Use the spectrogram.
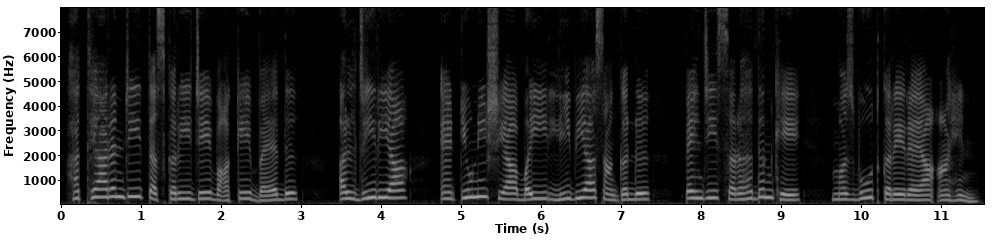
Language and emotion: Sindhi, neutral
